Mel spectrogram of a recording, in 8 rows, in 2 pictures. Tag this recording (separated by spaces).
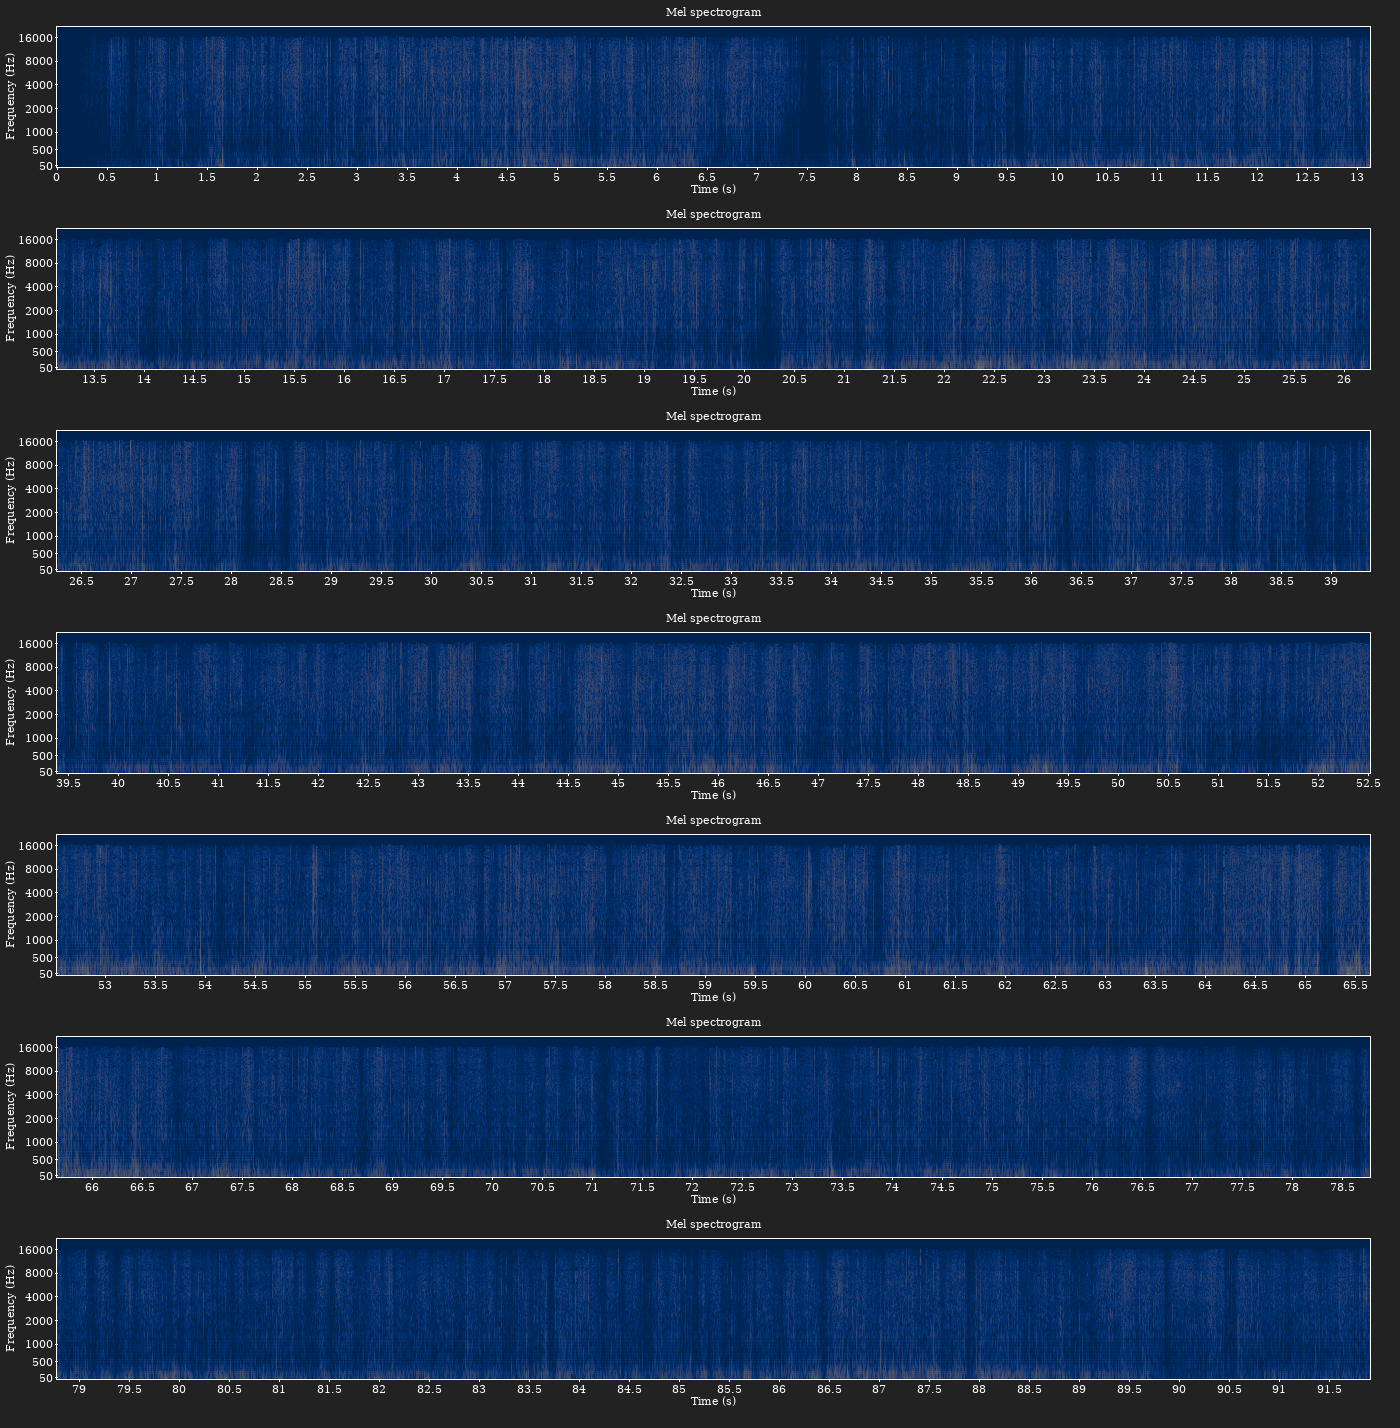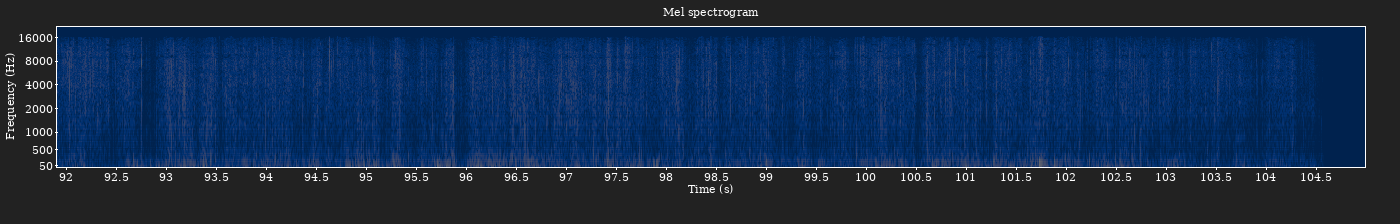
ambient ambience amateur-recording MTC500-M002-s14 paper-crumpling wax-paper-crumpling noise noisey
